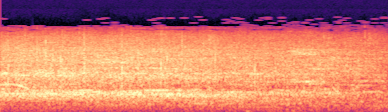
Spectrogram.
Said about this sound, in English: I do not think it deserves clapping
